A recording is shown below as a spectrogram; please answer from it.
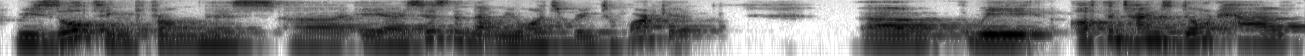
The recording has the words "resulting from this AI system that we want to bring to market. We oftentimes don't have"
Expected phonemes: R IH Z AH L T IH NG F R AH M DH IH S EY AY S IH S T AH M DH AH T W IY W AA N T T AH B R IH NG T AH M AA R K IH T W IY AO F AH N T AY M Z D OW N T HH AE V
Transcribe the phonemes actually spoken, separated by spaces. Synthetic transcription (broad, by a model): R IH Z AH L T IH NG F R AH M DH IH S EY AY S IH S T AH M DH AH T W IY W AA N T T AH B R IH NG T AH M AA R K IH T W IY AO F AH N T AY M Z D OW N T HH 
